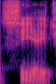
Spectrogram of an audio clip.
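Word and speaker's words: Qin: China was named for, his place was called China CI. Now it's spelled Q I N.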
